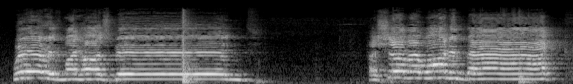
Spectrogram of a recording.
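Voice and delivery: high, loud and slow, a wailing plea; widow's wailing cry. Acted. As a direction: cry out for the lost husband, drawn out. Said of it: "she screams and she cries".

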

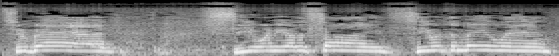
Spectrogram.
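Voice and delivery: high, stretched taunting holler; mocking scream. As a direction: holler down at him, singsong and gloating. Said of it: "he screams down".

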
